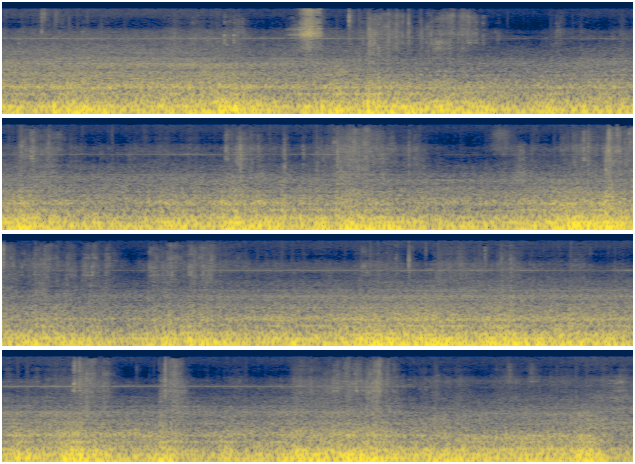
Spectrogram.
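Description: Steady low rumble of a moving car heard from inside the cabin: road and engine noise, swelling and easing slightly, with a few faint ticks.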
